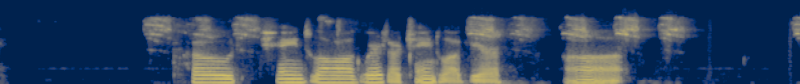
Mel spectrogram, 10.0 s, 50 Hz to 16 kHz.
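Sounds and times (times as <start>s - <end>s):
angry blue jay calling: 1.8s - 4.4s, 5.7s - 8.7s
speech: 2.4s - 8.1s.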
